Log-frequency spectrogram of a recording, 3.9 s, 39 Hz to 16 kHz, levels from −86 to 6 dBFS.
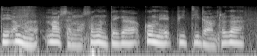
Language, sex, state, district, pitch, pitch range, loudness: Wancho, male, Arunachal Pradesh, Longding, 165 Hz, 155-175 Hz, -15 LUFS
